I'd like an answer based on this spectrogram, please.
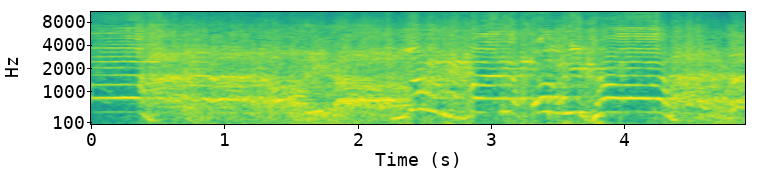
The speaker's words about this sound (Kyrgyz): ошол эле учурда бийлик айыптаган чет мамлекеттерден, анын ичинде АКШ'ны жектеген уран чакырыктар айтылып жатты.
